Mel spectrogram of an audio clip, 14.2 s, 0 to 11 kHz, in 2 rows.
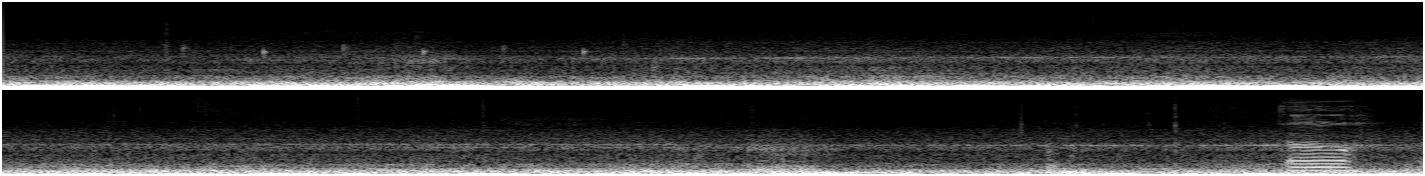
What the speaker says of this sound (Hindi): तो 90 पे कैबिन का माहौल बहुत सही है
